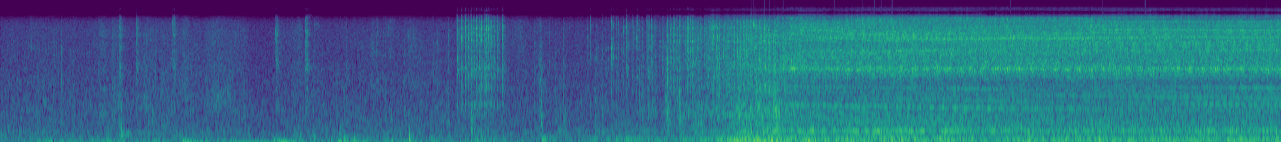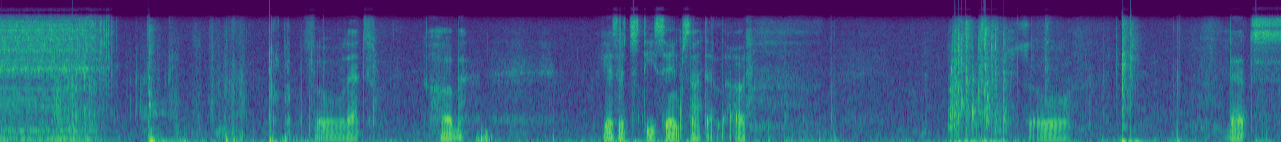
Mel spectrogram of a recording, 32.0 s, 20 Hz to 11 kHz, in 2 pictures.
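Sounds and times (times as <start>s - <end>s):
bicycle hub ratcheting clicks: 5.6s - 6.4s, 7.3s - 17.5s.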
